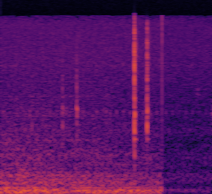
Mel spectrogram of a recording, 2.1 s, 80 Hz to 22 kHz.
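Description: In-cabin road and drivetrain rumble of a 2017 Kia Niro Hybrid on the move, slowly fading, with a couple of faint ticks, then cutting off suddenly about one and a half seconds in.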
